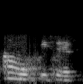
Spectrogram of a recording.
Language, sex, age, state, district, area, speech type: Tamil, female, 18-30, Tamil Nadu, Chennai, urban, conversation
